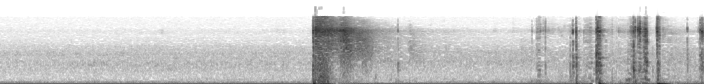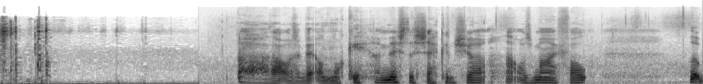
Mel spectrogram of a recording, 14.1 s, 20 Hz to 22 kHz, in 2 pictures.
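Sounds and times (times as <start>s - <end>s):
rifle shot crack: 3.1s - 4.5s
rifle bolt clicks and clatters: 5.3s - 8.6s.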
